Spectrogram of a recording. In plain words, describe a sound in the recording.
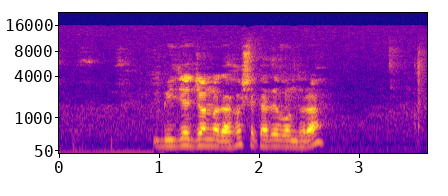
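A man speaks briefly and calmly, close by.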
